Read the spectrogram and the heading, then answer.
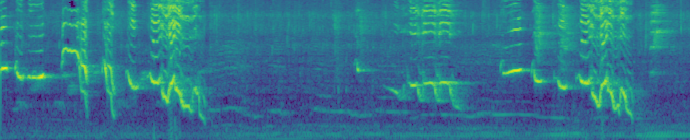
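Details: Alternating clear whistles and scratchy, falling squawks make up this black-naped oriole song, delivered in two main phrases with a quiet gap between them.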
